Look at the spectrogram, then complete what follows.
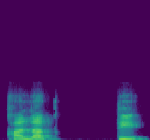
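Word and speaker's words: خلقتِ: Because before ya always comes a kasra.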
